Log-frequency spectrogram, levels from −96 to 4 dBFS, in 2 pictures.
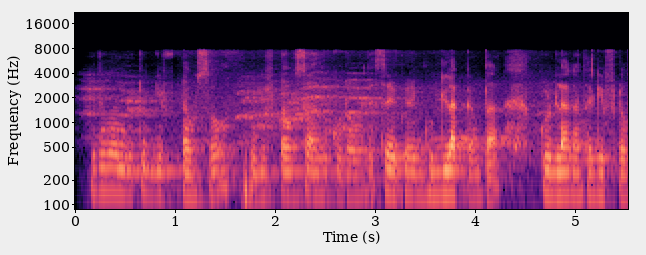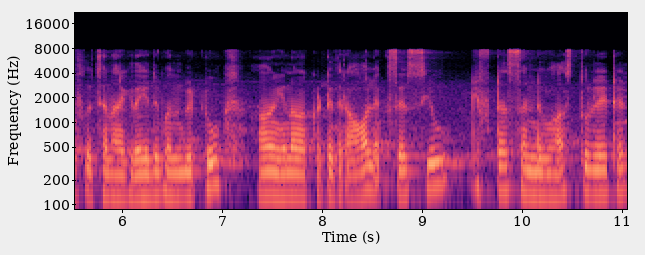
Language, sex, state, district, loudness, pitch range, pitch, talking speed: Kannada, male, Karnataka, Gulbarga, -24 LUFS, 120-140 Hz, 130 Hz, 150 wpm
